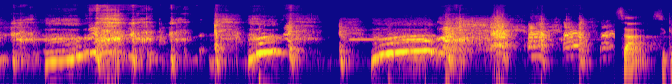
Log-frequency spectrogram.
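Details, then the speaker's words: Pertussis (whooping cough) in its second, paroxysmal phase after cold-like symptoms: a rapid, nonstop fit of harsh coughs with strained, rising breaths squeezed between them; a nocturnal cough that worsens at night; paroxysmal pertussis cough. "on va tousser avec des quintes en quinte c'està-dire que on tousse nonstop écoutez le son"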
